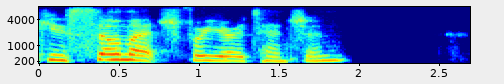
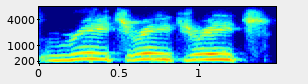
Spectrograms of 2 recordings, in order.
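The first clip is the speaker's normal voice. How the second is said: higher, softer straining voice; straining in a stretch; 4 semitones higher, 4 dB quieter, much slower than usual. Shown as a demonstration. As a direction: urge them on mid-stretch. Stretching hard while leading exercise.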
